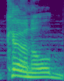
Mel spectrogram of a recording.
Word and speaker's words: colonel: the middle French coronal this was pronounced pretty much like it looks at first and then later slurred down to konel by the English but using the same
